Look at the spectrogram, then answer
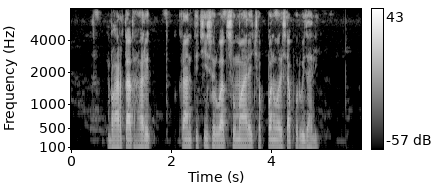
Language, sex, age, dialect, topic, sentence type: Marathi, male, 18-24, Standard Marathi, agriculture, statement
